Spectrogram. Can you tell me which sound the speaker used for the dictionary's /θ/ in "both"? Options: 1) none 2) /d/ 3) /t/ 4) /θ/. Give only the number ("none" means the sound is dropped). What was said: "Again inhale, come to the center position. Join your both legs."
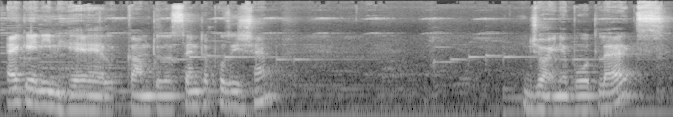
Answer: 3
